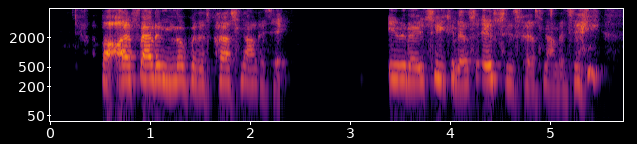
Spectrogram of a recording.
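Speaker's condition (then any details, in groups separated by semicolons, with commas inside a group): Down syndrome; congenital, infant heart failure, heart surgery in infancy, stopped breathing as baby and resuscitated, chest problems, pneumonia; age 25; learned to speak by copying younger sister Susie, never stopped talking since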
